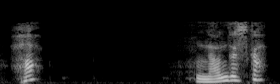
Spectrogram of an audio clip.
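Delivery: high, baffled "huh?"; puzzled surprise. Retold or imitated. Fellow actors baffled by the unfamiliar dialect line, surprised. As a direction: sound completely thrown by a line you don't get. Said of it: "みたいなな、顔".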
